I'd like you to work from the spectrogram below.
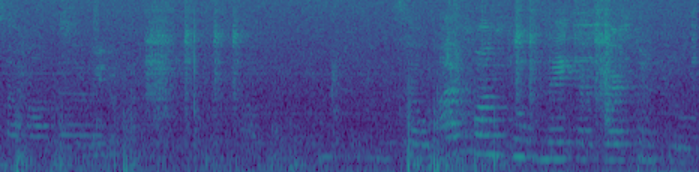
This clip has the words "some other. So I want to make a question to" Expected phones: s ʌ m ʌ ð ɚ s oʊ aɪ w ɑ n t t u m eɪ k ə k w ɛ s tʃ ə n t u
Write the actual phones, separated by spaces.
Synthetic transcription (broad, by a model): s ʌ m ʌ ɚ s oʊ aɪ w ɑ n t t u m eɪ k ə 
